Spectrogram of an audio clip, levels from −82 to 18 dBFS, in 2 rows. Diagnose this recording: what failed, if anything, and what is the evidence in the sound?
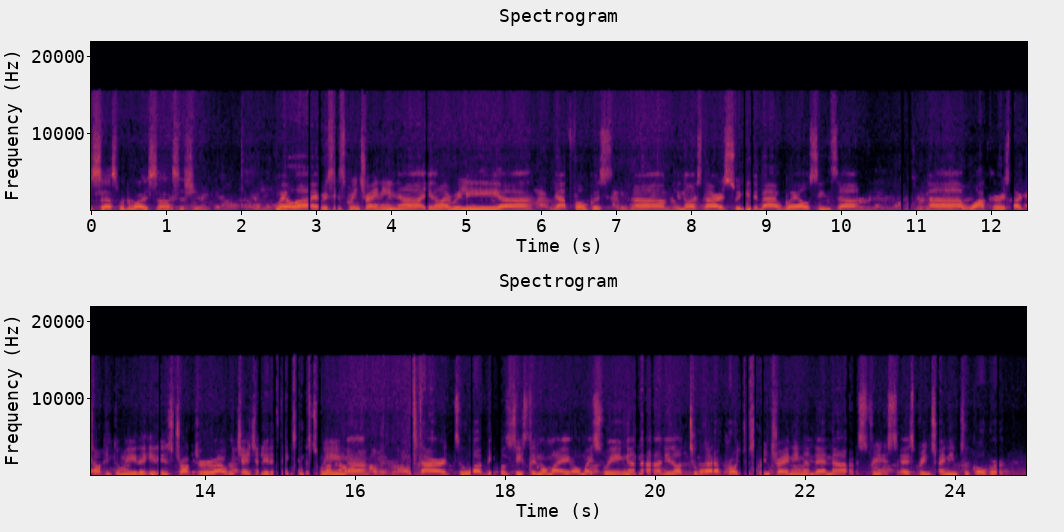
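What failed is call processing: a speech-oriented noise suppressor was left running across the whole clip, so we've got a noise suppressor applied to non-speech sound. It's treating the sustained, steady parts of the audio as noise and pulling them down, with the gain riding up and down by roughly 10 dB. That's what gives the sound its pumping, unsteady feel: onsets punch through fine, but anything held sinks back a moment later.

The clearest evidence is the stretches where the suppressor turned the sound down hardest: 1.41–2.47 s, 5.87–7.83 s, 10.25–12.83 s, 14.93–17.96 s, 20.36–21.5 s, and 22.57 s through to the end. In each one the level drops about 10 to 11 dB at its deepest, and up to about a second of each window gets chewed. The gate is classifying sustained or decaying sound as background and ducking it, so tails get clipped short while transients survive.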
